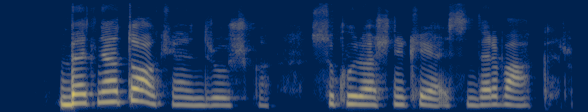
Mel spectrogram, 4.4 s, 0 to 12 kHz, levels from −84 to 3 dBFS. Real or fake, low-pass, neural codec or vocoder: fake; 10.8 kHz; codec, 24 kHz, 3.1 kbps, DualCodec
